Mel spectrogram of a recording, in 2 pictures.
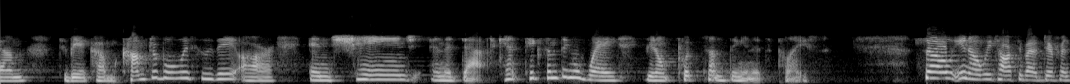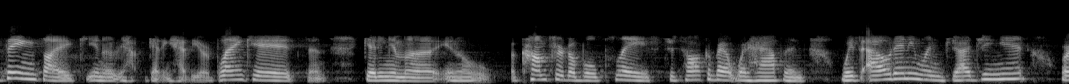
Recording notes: calls us from the airport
